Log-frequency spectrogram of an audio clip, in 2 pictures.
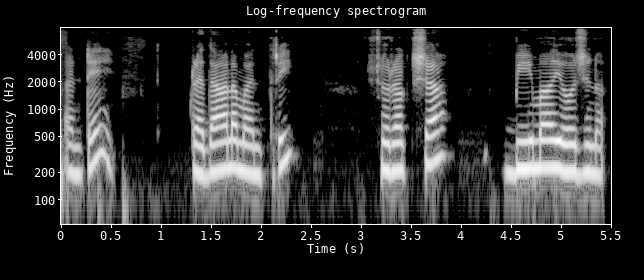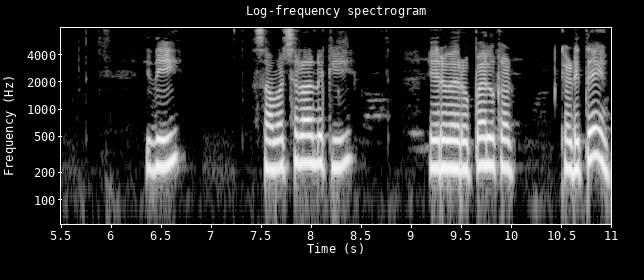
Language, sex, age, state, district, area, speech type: Telugu, female, 30-45, Andhra Pradesh, Vizianagaram, rural, spontaneous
